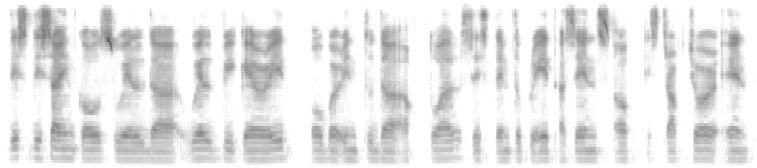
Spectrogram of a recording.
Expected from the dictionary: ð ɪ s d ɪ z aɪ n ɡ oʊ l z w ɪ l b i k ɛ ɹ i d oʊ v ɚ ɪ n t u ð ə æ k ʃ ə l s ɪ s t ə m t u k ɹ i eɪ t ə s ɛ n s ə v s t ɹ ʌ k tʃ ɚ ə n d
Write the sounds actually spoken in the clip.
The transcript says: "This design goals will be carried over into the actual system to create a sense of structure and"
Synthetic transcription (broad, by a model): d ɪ s d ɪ s aɪ n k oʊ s w ɪ l b i k ɛ ɹ i d oʊ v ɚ ɪ n t u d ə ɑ k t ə l s ɪ s t ə m t u k ɹ i eɪ t ə s ɛ n s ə f s t ɹ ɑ k tʃ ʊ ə n d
